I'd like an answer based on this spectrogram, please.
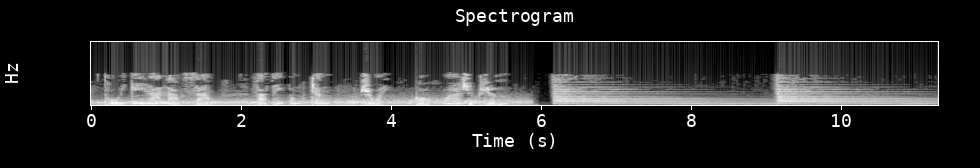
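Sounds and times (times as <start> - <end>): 
speech: 0.2 - 6.3
clock striking ten o'clock: 6.2 - 11.3.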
